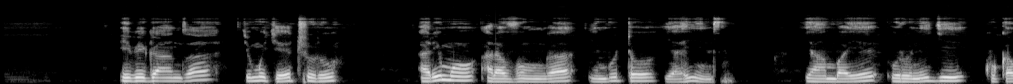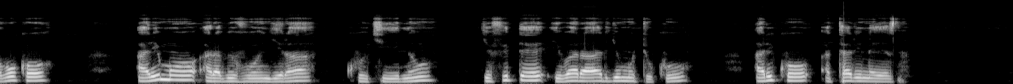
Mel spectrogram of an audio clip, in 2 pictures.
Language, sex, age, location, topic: Kinyarwanda, female, 18-24, Nyagatare, agriculture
